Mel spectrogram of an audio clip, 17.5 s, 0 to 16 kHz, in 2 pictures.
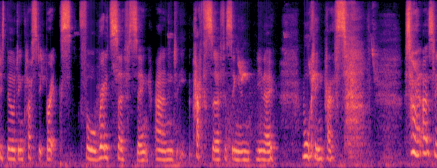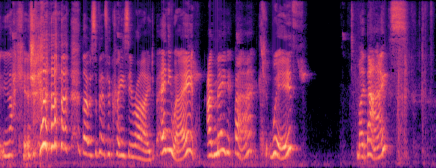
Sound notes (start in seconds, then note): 6.8 breathing heavily; 9.4 laughing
